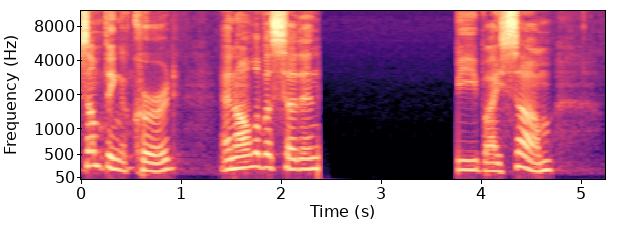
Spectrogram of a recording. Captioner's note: sound cuts out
